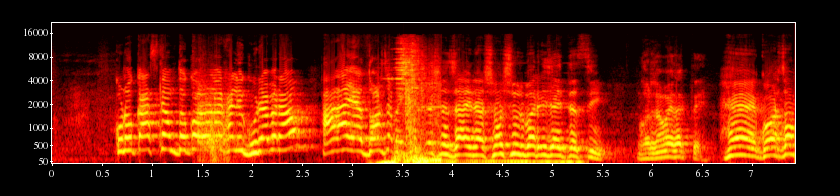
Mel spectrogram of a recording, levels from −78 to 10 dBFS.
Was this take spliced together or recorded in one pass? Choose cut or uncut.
cut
